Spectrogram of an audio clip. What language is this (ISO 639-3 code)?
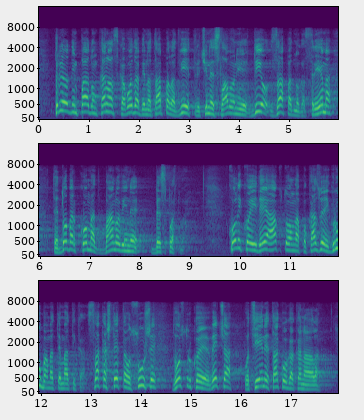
hrv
